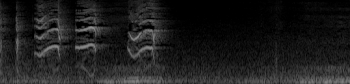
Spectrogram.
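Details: Pet parrot trying to woo its owner's foot, indoors: three loud, buzzy, wavering squawks rich in harmonics within two seconds, then quiet low room rumble.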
